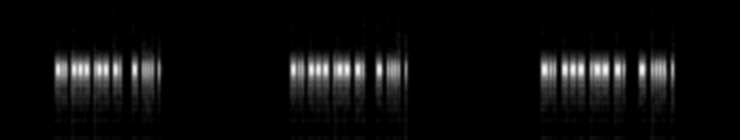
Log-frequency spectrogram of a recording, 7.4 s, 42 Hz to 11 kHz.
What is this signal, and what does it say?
Morse code, heard as a keyed tone, about 60 wpm, 700 Hz. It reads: DOWN THE DOWN THE DOWN THE
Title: Speed-Racing - Sets of 2 Words 50wpm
